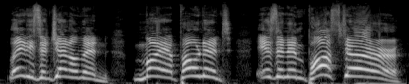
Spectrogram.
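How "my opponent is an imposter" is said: shouting. Acted. Debate accusation shouted.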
